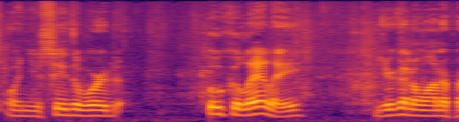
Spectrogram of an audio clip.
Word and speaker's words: ukulele: you kaleli no it's think of that first u as a two as two zero a two o's so here's ernie with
